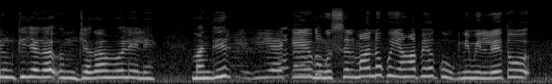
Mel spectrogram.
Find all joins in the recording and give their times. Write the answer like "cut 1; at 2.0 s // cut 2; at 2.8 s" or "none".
cut 1; at 2.8 s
